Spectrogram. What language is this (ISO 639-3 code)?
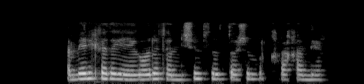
uzb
